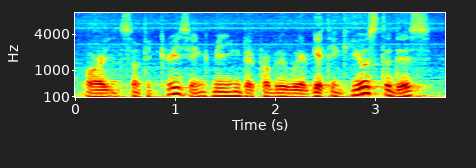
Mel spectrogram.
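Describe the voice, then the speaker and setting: Somewhat breathy and dark, mellow in tone, a man speaks with a Polish accent in a room with audible echo. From Poland. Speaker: lecturer on stress. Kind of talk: lecture. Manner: halting, many fillers.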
